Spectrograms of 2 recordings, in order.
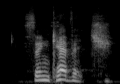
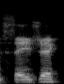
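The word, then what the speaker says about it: Šejić: Um, and then, uh, I can never pronounce his name. Um, Skevich. Nope. Nope. Stefan, he's a Croatian. Stefan Seek.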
